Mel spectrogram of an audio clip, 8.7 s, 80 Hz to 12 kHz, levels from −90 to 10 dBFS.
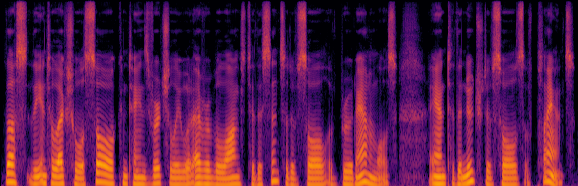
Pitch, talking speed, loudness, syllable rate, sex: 125 Hz, 150 wpm, -18 LUFS, 5.0 syllables/s, male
